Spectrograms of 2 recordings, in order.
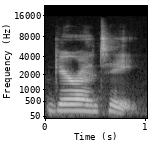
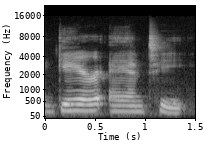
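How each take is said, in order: First: The unstressed vowel is reduced to uh. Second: The unstressed vowel is said fully, as written. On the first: "the uh sound" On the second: "say it the way it looks"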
